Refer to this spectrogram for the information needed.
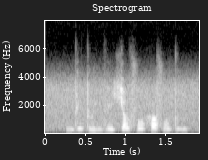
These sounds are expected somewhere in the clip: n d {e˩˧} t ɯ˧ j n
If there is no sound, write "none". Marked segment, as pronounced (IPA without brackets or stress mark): e˩˧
